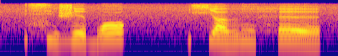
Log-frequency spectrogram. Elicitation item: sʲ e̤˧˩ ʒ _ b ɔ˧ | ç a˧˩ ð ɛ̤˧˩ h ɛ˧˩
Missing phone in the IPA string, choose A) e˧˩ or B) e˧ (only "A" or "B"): A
